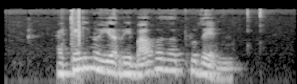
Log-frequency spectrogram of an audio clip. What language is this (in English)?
Catalan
